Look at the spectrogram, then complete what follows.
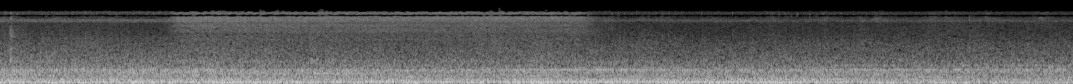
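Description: UV coating line for parquet flooring running: a steady mechanical hum and whir from its conveyor drives and motors. A brighter hiss joins from about two seconds in and drops away about six seconds in.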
